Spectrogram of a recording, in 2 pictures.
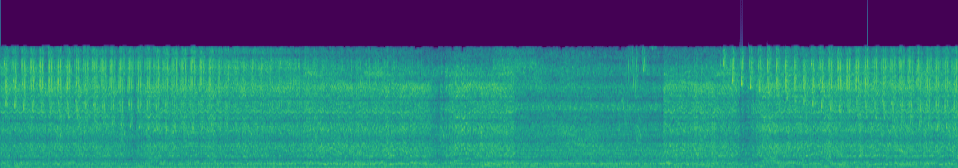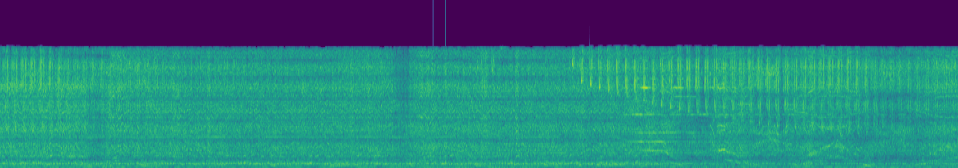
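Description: Droning electronic tones hum and warble steadily through loudspeakers.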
